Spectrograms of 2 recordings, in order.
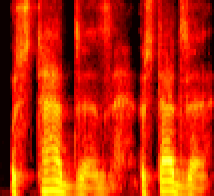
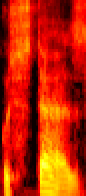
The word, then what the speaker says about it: ustaz: Ustads. Even they don't know even how to say the word because the word ustads is not correct in the way they say it. The word in Arabic is ustaz, which means a master, teacher.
